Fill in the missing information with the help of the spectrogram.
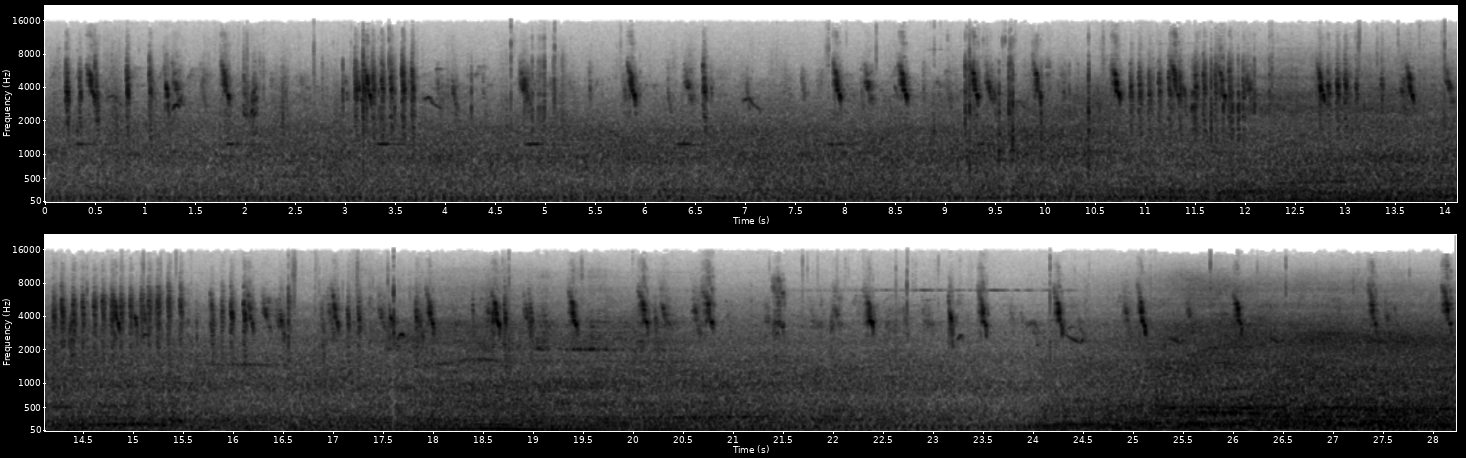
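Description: Eurasian tree sparrows chirping, many short chirps one after another. A vehicle engine's low hum comes in about halfway and grows louder near the end.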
